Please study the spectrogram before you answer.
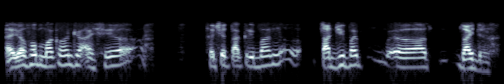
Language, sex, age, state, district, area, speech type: Kashmiri, male, 45-60, Jammu and Kashmir, Bandipora, rural, conversation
